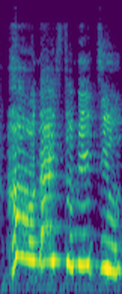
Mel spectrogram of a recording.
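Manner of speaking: high, slow gushing greeting; overfamiliar greeting. Acted. Woman hugging someone's husband too closely, high and gushing. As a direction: coo it high and drawn out. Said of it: "They will use their boobs".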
